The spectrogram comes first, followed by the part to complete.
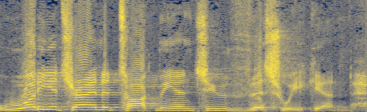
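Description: A man puts on a character voice, high for a man, with vocal fry, very wide pitch swings, a slow pace and faint background noise. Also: slightly mellow tone.

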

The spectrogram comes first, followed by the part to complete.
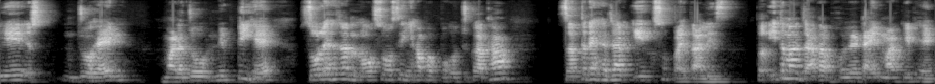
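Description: A man with a high pitch and a bright, sharp tone amid audible room echo

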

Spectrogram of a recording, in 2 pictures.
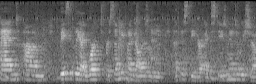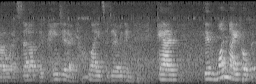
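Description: A woman talks with ordinary pitch variation, with audible room echo and noticeable background noise. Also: medium pitch for a woman, moderate pace. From Chicago, US Midwest. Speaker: stand-up comedian, opening act. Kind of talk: stand-up comedy set, storytelling with acted-out customer dialogue and crowd banter. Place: stage. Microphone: camera far.

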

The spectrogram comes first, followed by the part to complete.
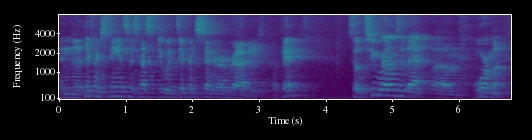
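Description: A man speaks at a moderate pace, his pitch varying in an ordinary way, with audible echo from the room. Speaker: fitness coach. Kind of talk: workout instruction tutorial. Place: gym. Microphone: camera far.

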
